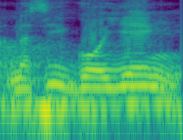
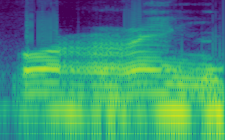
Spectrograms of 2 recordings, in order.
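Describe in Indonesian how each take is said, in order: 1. Bunyi R diganti dengan bunyi Y. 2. Kata itu diucapkan dengan bunyi R yang jelas. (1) "tidak bisa huruf R" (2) "akhirnya latihan"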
